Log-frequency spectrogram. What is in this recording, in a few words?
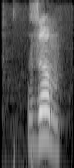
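"зӧм", Komi, female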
